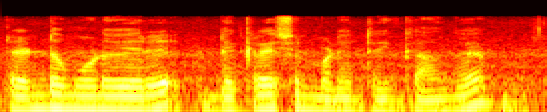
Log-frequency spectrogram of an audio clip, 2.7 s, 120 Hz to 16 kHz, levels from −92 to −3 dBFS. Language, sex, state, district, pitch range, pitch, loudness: Tamil, male, Tamil Nadu, Kanyakumari, 115-130 Hz, 120 Hz, -16 LUFS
